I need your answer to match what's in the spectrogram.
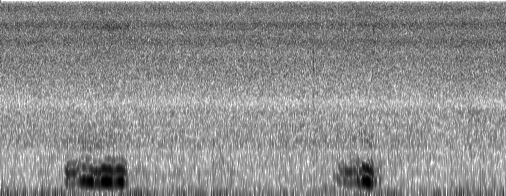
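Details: Tuxedo cat sleeping: two soft, low, fluttering snores about three seconds apart over quiet room noise; a sleeping cat's gentle snoring.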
